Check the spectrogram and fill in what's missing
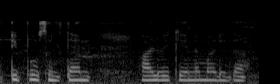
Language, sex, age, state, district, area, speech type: Kannada, female, 30-45, Karnataka, Mandya, urban, spontaneous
